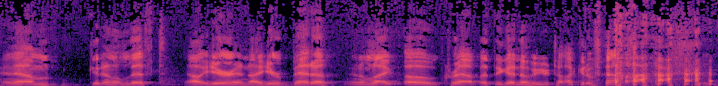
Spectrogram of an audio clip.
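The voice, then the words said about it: Texan accent. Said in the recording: “You sound like them. ... That same accent.”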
